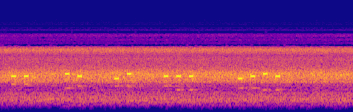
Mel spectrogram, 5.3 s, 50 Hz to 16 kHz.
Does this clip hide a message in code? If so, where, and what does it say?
Yes: DTMF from 0.2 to 4.2 s, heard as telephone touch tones, dialled by machine, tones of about 60 ms, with radio hiss. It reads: 00 68 79 822 4532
